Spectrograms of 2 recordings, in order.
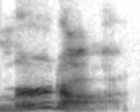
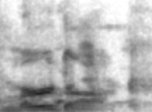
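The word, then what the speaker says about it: Murdaugh: was all unfolding and everybody always criticizes the way I say it because I want to call him Murdoch because his name is spelled Murdoch. Yeah. No, it's because he's a murder in South Carolina. Cuz he's a murder. Murder. Murder. But it is it's like Murdoch.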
